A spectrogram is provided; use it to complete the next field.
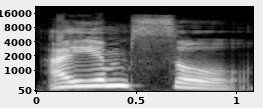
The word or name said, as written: aayimisiu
